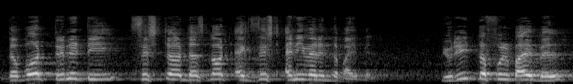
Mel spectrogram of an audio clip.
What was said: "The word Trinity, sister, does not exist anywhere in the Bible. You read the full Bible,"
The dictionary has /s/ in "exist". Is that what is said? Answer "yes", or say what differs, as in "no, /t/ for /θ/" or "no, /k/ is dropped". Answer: yes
